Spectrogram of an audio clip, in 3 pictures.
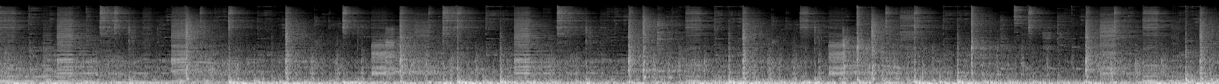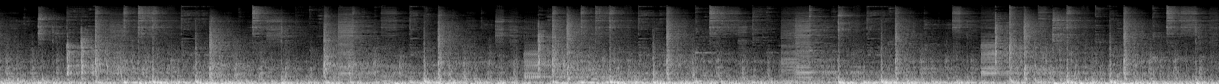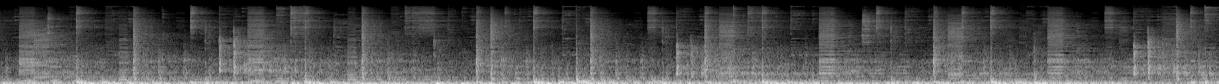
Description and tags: Sci-Fi Groove - 01
Loop (105 bpm) with a dark sci-fi sound created with Spectrasonics Stylus RMX. Recorded in Ableton Live 8.2.1.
